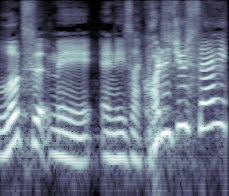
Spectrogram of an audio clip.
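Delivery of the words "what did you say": very high, stunned, shocked disbelief. Retelling how another player turned on the court: imitating shocked surprise. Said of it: "shock and surprise".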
